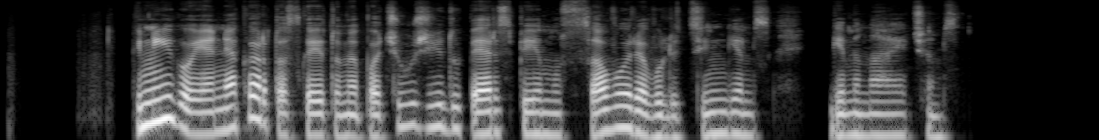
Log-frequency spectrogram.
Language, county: Lithuanian, Klaipėda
